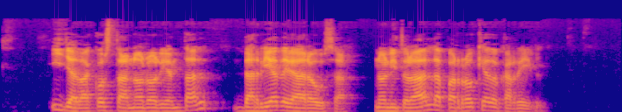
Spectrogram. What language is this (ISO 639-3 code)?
glg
